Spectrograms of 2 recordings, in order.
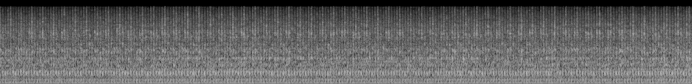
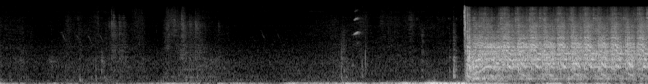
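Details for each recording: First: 1959 Case 300B (311B) tractor with front bucket, simple 4-cylinder gas engine, parked outside 10 years after overheating from a stuck thermostat; holds an even idle around four beats a second, no stumbling, running steadily. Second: 1959 Case 300B (311B) tractor, 4-cylinder gas engine, parked outside 10 years, cranking in neutral with choke on and throttle open a quarter inch: quiet then loud even cranking, a few beats a second, never fires; no impulse from distributor.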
